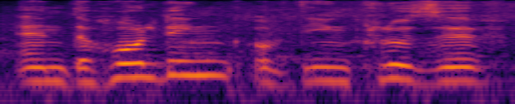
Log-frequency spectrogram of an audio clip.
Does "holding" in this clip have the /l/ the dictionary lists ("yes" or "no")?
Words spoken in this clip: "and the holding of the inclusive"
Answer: yes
